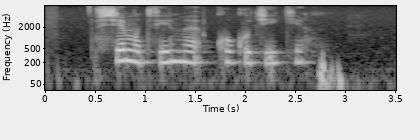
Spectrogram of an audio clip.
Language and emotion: Russian, neutral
